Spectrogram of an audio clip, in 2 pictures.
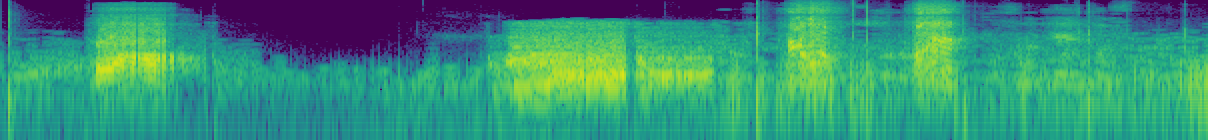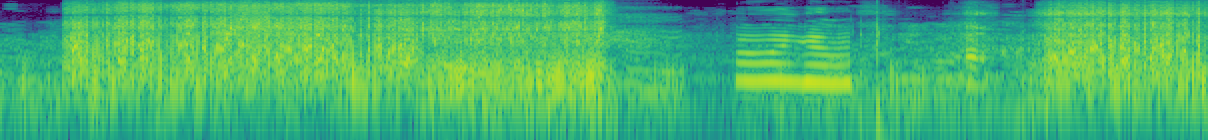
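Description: Soundtrack of a meme video playing on a phone: short squeaky and shouted voice sounds, then two long stretches of loud, harsh, distorted noise.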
